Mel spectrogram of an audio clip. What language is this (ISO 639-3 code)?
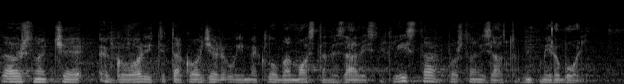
hrv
